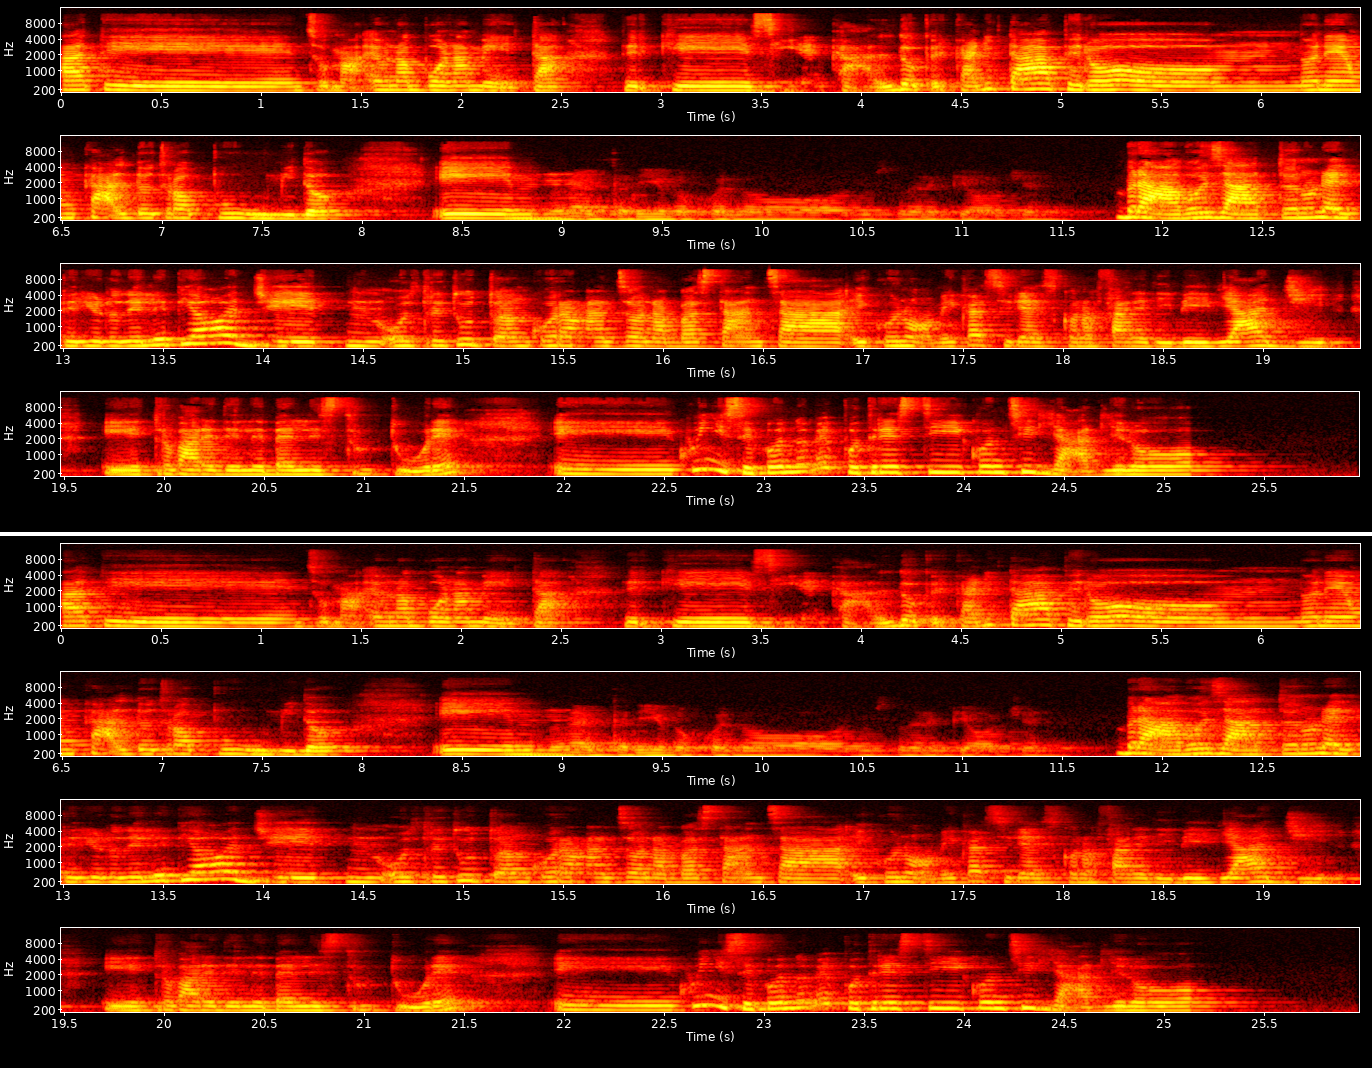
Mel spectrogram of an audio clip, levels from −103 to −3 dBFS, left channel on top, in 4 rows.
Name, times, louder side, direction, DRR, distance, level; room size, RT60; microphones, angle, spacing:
voice 1, 0.0-9.0 11.8-25.1, left 3 dB, 45° left, 0.5 m, -31 dB
voice 2, 8.7-11.4 19.2-19.3, equal, 20° right, 1.3 m, -41 dB
6.8 x 5.0 x 6.0 m
head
